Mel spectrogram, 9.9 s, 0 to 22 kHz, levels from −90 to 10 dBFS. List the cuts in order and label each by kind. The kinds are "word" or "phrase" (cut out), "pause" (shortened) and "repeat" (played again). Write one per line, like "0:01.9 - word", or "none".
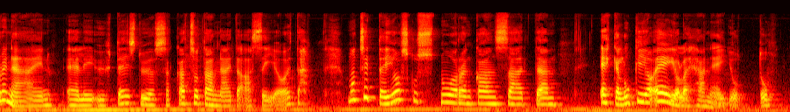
0:02.1 - word
0:05.5 - word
